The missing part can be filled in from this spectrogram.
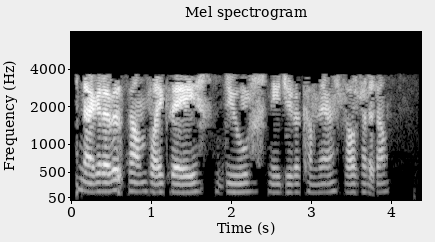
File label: Police Dispatch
